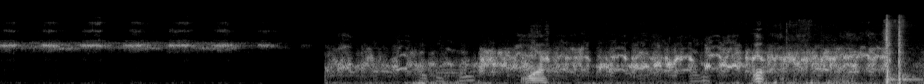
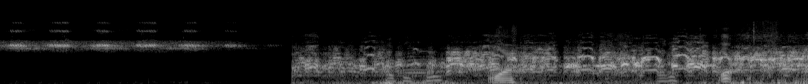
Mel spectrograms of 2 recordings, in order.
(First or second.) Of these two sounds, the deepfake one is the first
